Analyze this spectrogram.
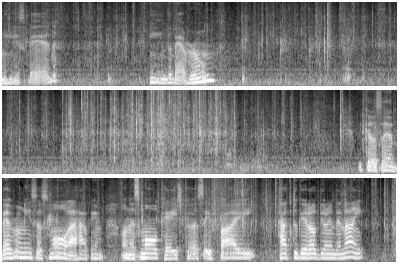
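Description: Small plastic bags rustle and crinkle as hands handle them.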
